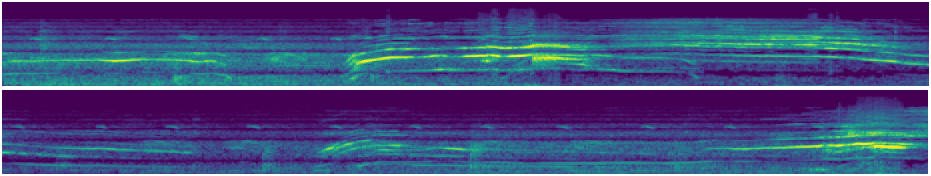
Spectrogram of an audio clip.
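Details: Cats arguing trade long, wavering yowls that rise and fall in pitch, overlapping and stretching for seconds at a time, with a harsh screech breaking out near the end.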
